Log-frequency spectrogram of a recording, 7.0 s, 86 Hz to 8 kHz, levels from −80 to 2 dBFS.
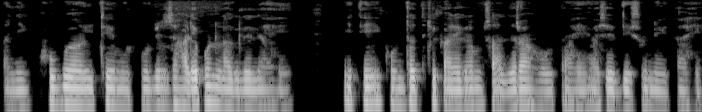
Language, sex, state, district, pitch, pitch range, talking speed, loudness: Marathi, male, Maharashtra, Nagpur, 110 Hz, 105-115 Hz, 170 wpm, -22 LUFS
